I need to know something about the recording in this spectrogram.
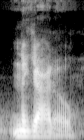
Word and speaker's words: Nagato: It's pronounced how it looks. Okay. Nagato.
